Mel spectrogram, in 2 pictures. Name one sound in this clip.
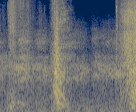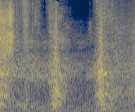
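Wind whooshes past in loud, repeated rushes.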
